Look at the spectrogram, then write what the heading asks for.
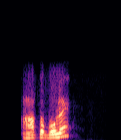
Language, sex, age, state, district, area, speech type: Hindi, male, 45-60, Rajasthan, Bharatpur, urban, conversation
